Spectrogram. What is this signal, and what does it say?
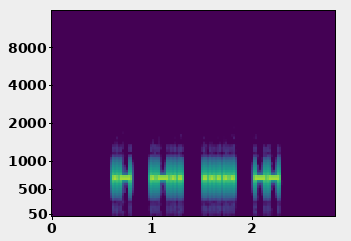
Morse code, heard as a keyed tone, about 34 wpm, spaced as for 25 wpm, 700 Hz. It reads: AL5M
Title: USA Call Signs - 4 Characters - 2x Character Spacing - 35wpm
